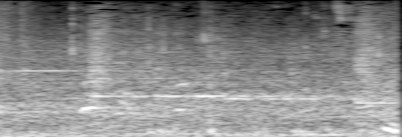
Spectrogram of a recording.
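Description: Arena sound of a basketball game: low crowd noise with a few thuds of the ball bouncing on the court, and a thin steady tone in the middle.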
